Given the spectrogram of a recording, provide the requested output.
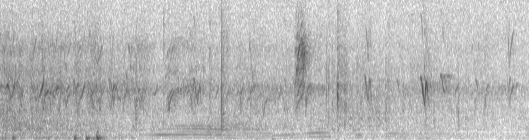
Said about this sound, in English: There's a whole big flock of crossbills in a Douglas fir right here foraging on combs.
